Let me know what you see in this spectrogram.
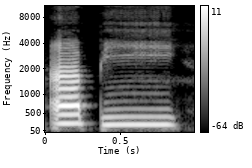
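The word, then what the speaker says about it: أَبِي: Hwa Abby gua Abby ini bacanya Hwa ini bacanya Abby Nahwa artinya dia tulis disini dia Abby artinya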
